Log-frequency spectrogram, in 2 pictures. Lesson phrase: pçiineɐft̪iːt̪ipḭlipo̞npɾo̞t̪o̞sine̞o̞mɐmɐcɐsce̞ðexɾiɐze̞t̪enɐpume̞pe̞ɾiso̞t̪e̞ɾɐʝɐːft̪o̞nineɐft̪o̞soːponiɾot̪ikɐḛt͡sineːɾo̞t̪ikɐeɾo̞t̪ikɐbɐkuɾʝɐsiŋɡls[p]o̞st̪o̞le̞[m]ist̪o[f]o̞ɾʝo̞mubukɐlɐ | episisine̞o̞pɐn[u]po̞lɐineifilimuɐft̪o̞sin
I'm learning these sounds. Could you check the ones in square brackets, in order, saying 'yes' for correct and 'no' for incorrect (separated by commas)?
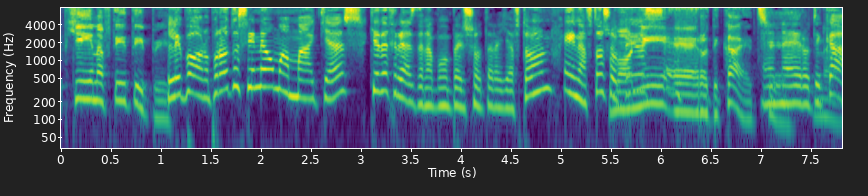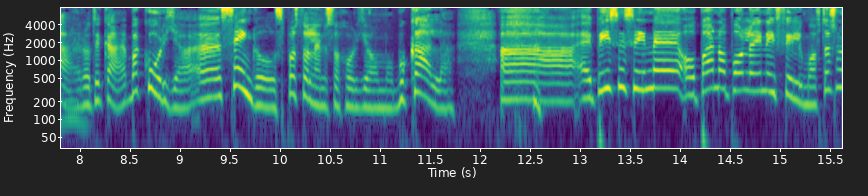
yes, no, no, no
